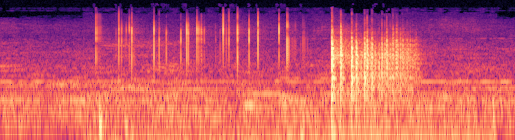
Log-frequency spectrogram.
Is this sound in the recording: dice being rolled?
yes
